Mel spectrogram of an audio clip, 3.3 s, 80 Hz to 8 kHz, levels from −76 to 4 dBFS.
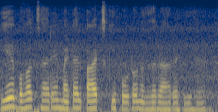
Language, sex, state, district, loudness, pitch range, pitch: Hindi, male, Gujarat, Valsad, -18 LUFS, 130-155 Hz, 145 Hz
